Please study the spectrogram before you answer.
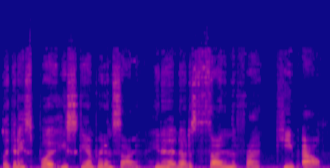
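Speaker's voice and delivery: ordinary delivery, nothing marked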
